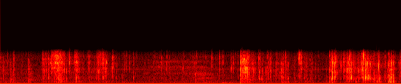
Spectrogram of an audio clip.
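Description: Foil trading-card pack wrapper being torn open and crinkled by hand, crackling in irregular bursts, the sharpest about two and a half seconds in.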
